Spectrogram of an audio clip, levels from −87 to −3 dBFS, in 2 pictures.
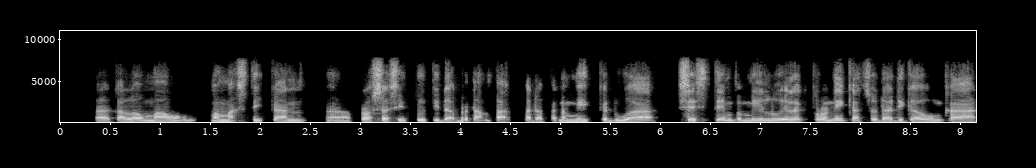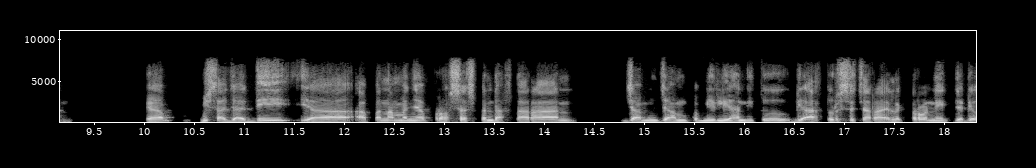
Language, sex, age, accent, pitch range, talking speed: Indonesian, male, 30-49, native, 95-115 Hz, 110 wpm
